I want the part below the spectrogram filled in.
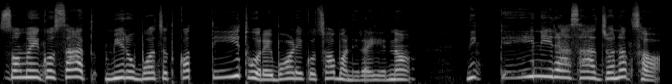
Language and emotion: Nepali, sad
